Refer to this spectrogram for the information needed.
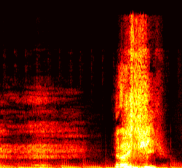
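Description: A single loud sneeze bursts out about halfway through, sharp and breathy, over a steady low background hum, with no other voices.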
